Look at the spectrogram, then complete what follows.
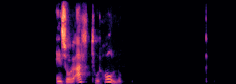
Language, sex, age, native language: Icelandic, female, 60-69, Icelandic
